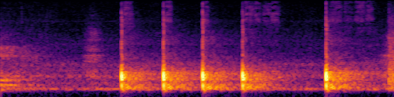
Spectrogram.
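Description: Chalk or marker tapping and scraping on a classroom board while force labels are written, a run of five or six sharp close taps under faint room tone.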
